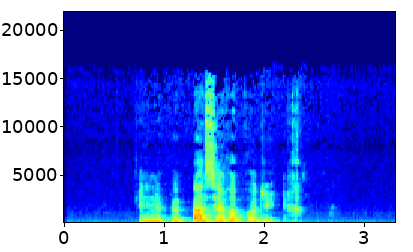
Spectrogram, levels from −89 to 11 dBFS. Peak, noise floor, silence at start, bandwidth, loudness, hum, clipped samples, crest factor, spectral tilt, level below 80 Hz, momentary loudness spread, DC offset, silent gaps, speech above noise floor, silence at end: -6 dBFS; -61 dBFS; 0.75 s; 16 kHz; -24 LUFS; none; under 0.1%; 22 dB; -5.5 dB/octave; -54 dBFS; 20 LU; under 0.1%; none; 37 dB; 0.95 s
